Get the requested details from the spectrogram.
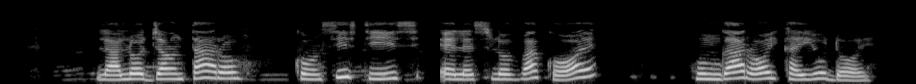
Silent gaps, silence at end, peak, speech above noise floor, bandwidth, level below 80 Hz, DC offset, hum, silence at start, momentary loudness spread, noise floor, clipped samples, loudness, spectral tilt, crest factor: none; 0.45 s; -4 dBFS; 48 dB; 8 kHz; -66 dBFS; under 0.1%; none; 0.95 s; 10 LU; -64 dBFS; under 0.1%; -17 LUFS; -5 dB/octave; 14 dB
